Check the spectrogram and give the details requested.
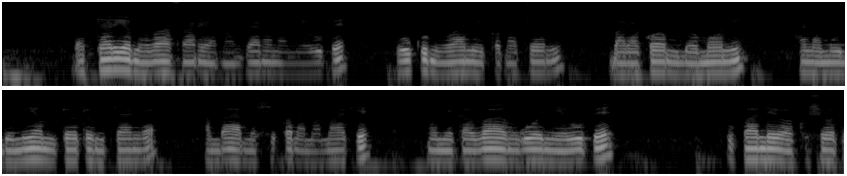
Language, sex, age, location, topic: Swahili, male, 25-35, Nakuru, health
